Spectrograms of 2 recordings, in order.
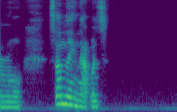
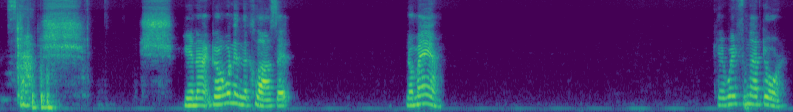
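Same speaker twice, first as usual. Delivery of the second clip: scolding shout; 9 dB louder than usual. Real, not acted. Scolding the cat off camera.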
